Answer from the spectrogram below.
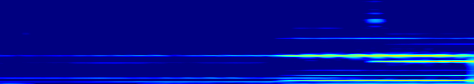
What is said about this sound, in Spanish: No, en serio, ¿quién era el teléfono?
